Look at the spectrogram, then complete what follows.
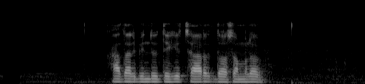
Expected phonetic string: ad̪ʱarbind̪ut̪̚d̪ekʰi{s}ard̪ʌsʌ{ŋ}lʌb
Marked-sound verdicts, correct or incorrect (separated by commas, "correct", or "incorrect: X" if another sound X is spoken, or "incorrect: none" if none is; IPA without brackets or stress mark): incorrect: t͡s, incorrect: m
